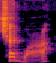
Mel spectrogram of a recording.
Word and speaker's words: CHDW: And CHDW, pronounced chudwa, a clueless het dom wannabe, a straight male dom who is faking his way through it.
